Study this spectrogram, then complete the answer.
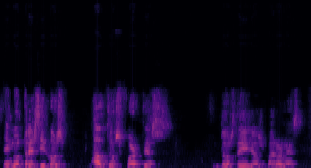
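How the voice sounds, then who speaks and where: A man in his forties from Catalonia leads an earnest, jokey Bible class that climbs into emphatic preaching, speaking with a Catalan Spanish accent mixed with English. His voice is slightly high and mellow, slow, with little pitch movement. Captured by a handheld or lapel mic in a muffled, echoey hall, with a little hiss or hum.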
